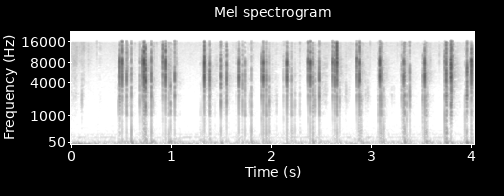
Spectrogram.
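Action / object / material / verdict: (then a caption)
tap / milk chocolate bar / chocolate / none. A large, solid, unwrapped milk chocolate bar, held upright in both hands, is tapped and scratched on its face and edge with long acrylic nails. About sixteen quick, dry, bright clicks and short scratches sound in rapid succession. Each one dies away instantly over a faint low hum.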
